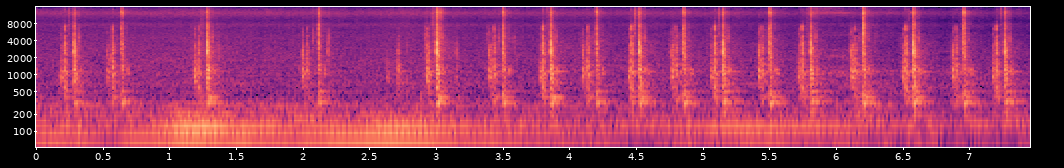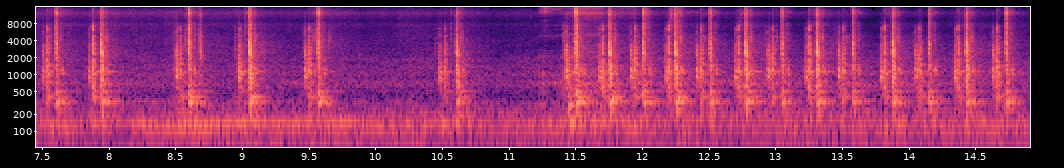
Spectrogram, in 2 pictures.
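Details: Nissan Rogue with remanufactured CVT, under 2k miles: sharp regular clicking knocks two or three a second over low vehicle hum; clunking suspected from an internal transmission bearing.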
